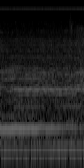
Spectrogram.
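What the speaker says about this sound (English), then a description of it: "Really revving up this BMW." A BMW race car engine in the iRacing sim holds a steady, strained high-rev drone at a constant pitch, loud and continuous with no talk over it.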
